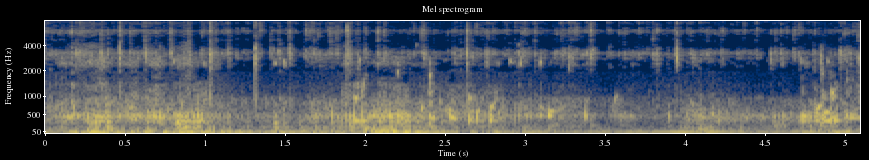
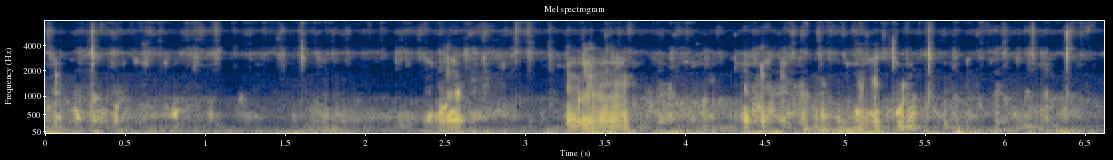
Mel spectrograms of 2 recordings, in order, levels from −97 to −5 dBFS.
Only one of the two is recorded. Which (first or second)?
first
